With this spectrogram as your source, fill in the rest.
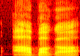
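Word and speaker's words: אבא: 아빠 아버지라고 부르게 하셨다 히브리어로 아바가 아빠입니다 ABB 발음이 됩니다 입술이 완전히 붙였다가 떼어지면 아빠라고 발음이 됩니다 가끔 선교지를 다니다 보면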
